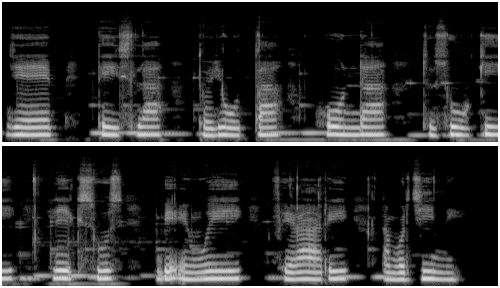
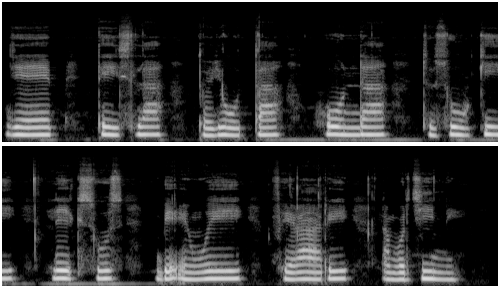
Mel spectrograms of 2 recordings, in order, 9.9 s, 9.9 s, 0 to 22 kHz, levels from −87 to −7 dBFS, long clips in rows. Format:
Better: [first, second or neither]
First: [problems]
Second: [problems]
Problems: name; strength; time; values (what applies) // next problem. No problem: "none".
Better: second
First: noise reduction (classical method Wiener filter)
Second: none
